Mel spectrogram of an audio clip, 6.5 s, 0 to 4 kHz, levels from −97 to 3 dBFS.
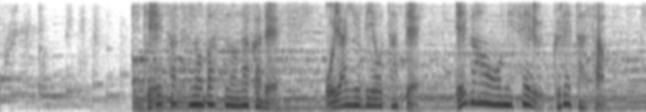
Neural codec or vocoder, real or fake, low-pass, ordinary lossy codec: vocoder, 22.05 kHz, 80 mel bands, Vocos; fake; 3.6 kHz; none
